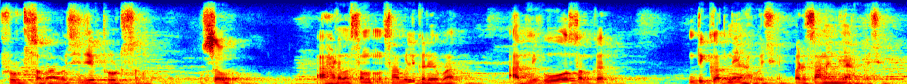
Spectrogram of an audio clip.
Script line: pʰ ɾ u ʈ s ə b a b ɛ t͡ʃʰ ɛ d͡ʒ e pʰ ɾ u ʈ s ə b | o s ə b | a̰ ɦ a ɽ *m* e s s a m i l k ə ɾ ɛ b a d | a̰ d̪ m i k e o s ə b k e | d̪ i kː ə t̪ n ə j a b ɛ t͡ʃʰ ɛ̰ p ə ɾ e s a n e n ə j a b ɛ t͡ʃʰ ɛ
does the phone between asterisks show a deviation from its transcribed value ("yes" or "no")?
no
